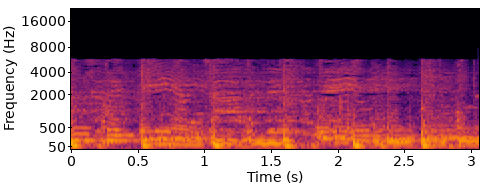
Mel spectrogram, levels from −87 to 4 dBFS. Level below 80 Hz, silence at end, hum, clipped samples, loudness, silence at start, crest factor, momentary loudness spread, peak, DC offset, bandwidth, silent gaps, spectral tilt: -28 dBFS; 0 s; none; under 0.1%; -22 LUFS; 0 s; 14 dB; 1 LU; -6 dBFS; under 0.1%; 6 kHz; none; -7.5 dB/octave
